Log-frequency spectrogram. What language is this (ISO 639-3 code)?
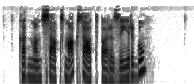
lav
